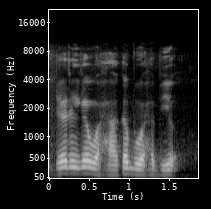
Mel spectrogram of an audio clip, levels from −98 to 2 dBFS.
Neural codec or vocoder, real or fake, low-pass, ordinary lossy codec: none; real; 9.9 kHz; none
